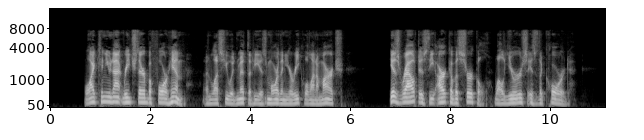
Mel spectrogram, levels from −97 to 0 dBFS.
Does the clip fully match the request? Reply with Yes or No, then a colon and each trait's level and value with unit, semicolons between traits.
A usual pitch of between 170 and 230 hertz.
No: low, 110 Hz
